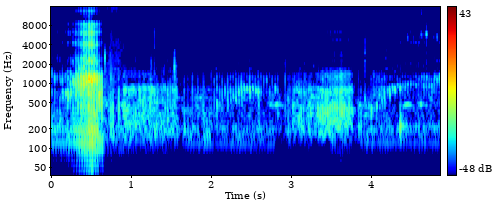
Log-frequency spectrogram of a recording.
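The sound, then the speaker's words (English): A cat purrs steadily, a soft rhythmic rumble that swells and eases with each breath, after a brief loud rustling bump at the start. “You simple little cat you are.”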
